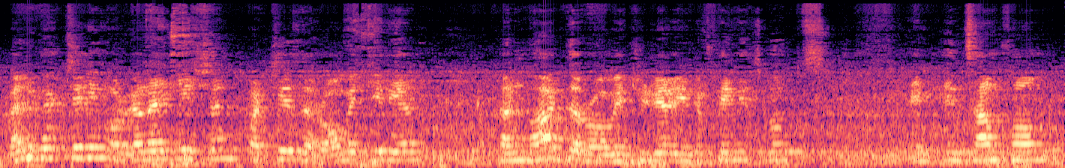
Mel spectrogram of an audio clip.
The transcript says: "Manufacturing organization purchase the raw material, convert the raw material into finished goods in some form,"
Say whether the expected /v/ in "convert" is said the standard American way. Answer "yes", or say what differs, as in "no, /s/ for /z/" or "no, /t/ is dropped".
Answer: no, /b/ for /v/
